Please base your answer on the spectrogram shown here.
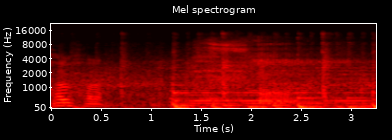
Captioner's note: exhales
